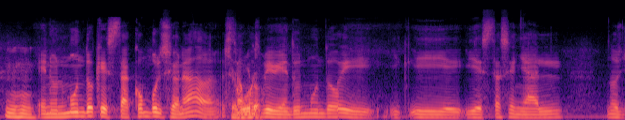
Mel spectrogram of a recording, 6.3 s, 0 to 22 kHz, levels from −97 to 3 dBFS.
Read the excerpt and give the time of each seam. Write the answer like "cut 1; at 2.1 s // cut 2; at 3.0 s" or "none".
cut 1; at 3.4 s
